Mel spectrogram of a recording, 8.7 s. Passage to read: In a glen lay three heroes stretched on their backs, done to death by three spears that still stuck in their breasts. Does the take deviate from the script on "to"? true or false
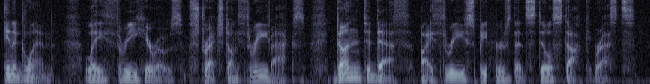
false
